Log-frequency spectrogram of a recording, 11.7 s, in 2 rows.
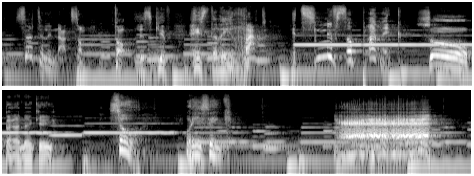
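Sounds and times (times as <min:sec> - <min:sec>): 
speech: 0:00.2 - 0:06.6, 0:07.2 - 0:09.2, 0:10.1 - 0:11.3
lamb bleating: 0:10.0 - 0:11.4.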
